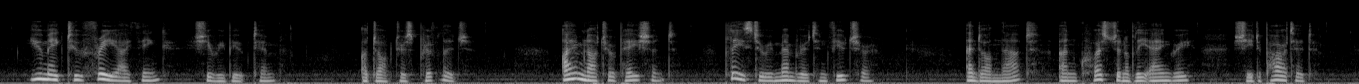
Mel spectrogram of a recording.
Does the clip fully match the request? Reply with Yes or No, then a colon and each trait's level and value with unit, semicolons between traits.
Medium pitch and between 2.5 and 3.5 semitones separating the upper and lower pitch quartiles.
No: medium, 180 Hz; average, 4.1 semitones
